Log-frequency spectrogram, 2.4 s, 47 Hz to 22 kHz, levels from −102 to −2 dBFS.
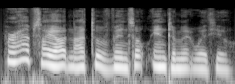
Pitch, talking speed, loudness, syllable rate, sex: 170 Hz, 280 wpm, -17 LUFS, 6.8 syllables/s, male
